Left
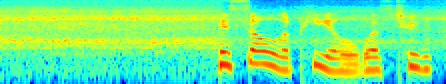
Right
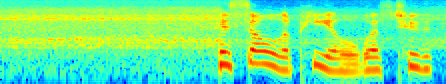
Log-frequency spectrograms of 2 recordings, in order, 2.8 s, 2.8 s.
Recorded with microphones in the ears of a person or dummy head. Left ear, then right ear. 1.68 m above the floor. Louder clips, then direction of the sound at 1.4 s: Right 3 dB; 15° right (ahead or behind).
